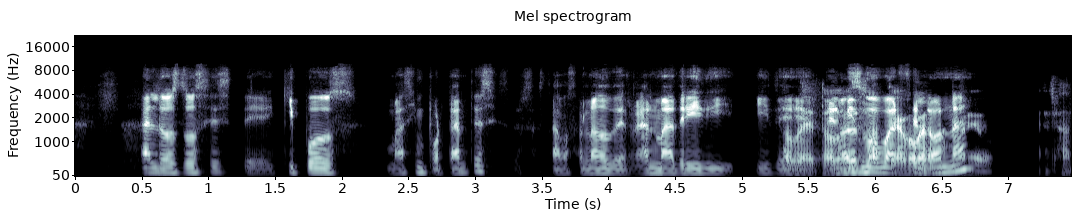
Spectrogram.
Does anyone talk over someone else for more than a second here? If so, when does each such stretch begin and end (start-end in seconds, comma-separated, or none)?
5.3-6.7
